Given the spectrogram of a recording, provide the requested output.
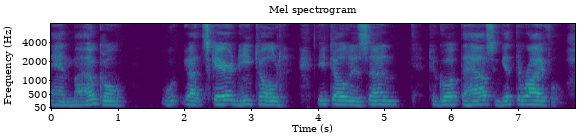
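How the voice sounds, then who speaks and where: A man in an American accent, fairly high in pitch, with a dark, mellow tone, flat monotone intonation, a fairly slow pace and long, frequent pauses. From Enid, Oklahoma. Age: 80s+. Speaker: army veteran. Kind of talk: personal story told to camera. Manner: hesitant, with frequent fillers.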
